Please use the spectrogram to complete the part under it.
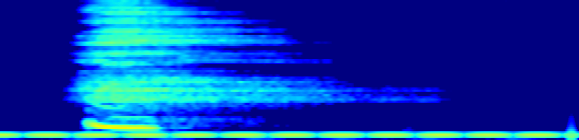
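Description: A single slow exhale during a guided breathing exercise, starting with a brief voiced sigh and trailing off into a soft breathy hiss, over a steady pulsing low hum.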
